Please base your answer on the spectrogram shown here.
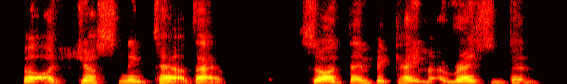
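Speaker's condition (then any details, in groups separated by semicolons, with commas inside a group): Multiple sclerosis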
